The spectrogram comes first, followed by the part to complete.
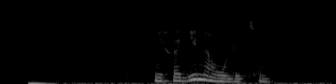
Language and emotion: Russian, neutral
